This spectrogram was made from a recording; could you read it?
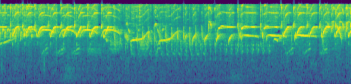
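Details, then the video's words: Male canaries, twelve caged birds, in early February, singing with rising intensity before spring; dense high chirps and looping whistled notes overlapping, rapid trills and rising sweeps from several birds at once. "canary song II"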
